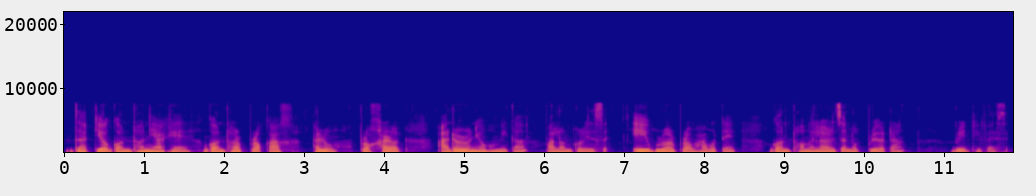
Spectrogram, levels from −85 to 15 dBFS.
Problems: none marked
